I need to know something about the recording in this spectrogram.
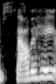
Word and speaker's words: Salvaje: Um first of all, Sean, is your last name Salvahe or Salaj?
